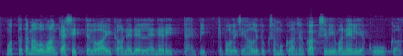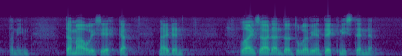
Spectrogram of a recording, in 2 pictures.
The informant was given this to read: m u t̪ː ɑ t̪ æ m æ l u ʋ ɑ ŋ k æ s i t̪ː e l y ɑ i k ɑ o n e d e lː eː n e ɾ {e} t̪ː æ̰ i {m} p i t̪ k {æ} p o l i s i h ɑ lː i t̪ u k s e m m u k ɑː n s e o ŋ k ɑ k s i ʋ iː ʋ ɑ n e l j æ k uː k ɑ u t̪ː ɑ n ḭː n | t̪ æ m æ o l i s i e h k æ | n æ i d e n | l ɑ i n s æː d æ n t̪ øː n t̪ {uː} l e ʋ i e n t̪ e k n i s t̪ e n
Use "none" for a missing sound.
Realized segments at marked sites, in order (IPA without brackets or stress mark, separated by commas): i, m, æ, u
